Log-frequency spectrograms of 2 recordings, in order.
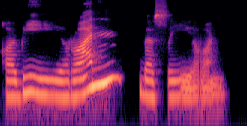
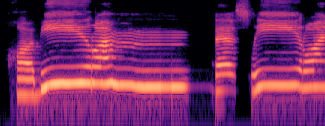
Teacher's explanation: But because of this rule of iqlaab, we will change the sound of tanween into meem, because we saw there is a ba following tanween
